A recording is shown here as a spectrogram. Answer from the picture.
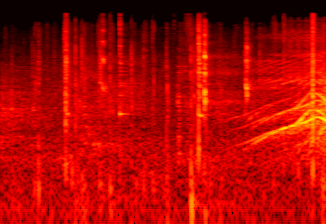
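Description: Badminton rally heard from courtside: scattered sharp racket strikes on the shuttlecock and footwork knocks on the court, with several quick rising shoe squeaks near the end.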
